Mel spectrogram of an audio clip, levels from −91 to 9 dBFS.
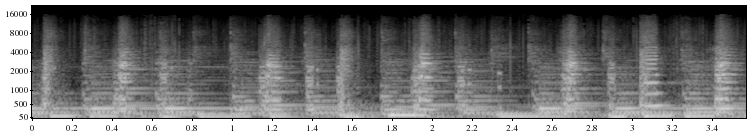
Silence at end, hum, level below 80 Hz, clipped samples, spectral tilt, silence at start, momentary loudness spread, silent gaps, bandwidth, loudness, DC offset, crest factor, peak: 0 s; none; -24 dBFS; under 0.1%; -6.5 dB/octave; 0 s; 4 LU; none; 12.5 kHz; -16 LUFS; under 0.1%; 14 dB; 0 dBFS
